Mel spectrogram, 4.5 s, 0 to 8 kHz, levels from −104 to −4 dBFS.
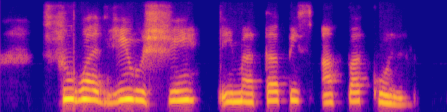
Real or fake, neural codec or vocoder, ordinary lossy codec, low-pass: fake; codec, 16 kHz, 4 kbps, X-Codec, HuBERT features, trained on LibriSpeech; Opus, 24 kbps; 7.2 kHz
